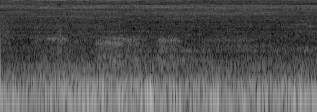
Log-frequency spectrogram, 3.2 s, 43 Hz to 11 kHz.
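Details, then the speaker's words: 1991 Mercedes-Benz 300E (W124) with 340K miles, leak-down test: faint steady air hiss under a low rumble as the cylinder holds pressure; air escaping shows cylinder 1 is leaking, needing a rebuild or engine swap. "Okay, but yeah, that tells me that cylinder 1 is leaking, and I'm going to have a bad time this summer rebuilding this or swapping it out."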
